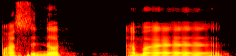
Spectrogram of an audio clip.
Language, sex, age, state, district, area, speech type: Assamese, male, 45-60, Assam, Sivasagar, rural, spontaneous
